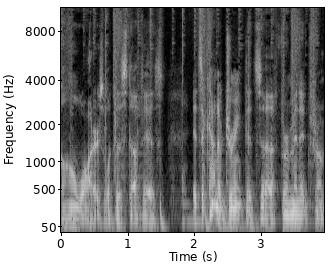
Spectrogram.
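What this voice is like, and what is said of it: Usual voice. Nothing is said of it.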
